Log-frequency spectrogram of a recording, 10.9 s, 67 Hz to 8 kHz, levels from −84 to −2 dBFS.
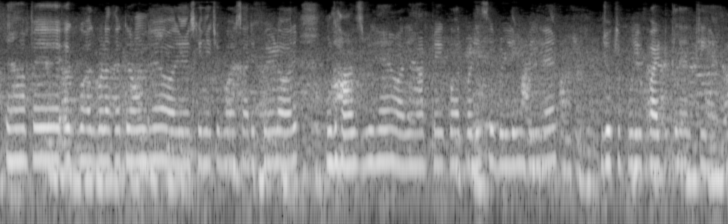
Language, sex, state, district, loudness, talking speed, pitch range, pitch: Hindi, female, Jharkhand, Jamtara, -17 LUFS, 185 wpm, 220-245 Hz, 235 Hz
